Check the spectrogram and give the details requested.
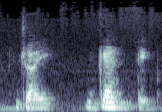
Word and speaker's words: gigantic: sure two syllables Jess sure the next is gigantic many people pronounce it wrongly as like chanting it is gigantic yeah the stress on gap gigantic huge gigantic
